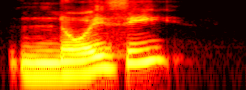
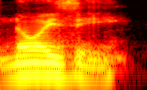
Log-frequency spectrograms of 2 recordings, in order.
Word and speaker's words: Neuse: Sheldon Noisy. – Yep, that is how you say his name. I remember hearing it and I was like, what? – N-E-U-S-E, Noisy.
